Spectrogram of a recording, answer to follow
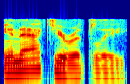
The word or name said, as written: inaccurately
